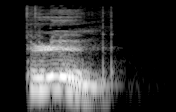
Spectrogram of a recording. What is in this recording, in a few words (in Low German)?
"Plümm", Platt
